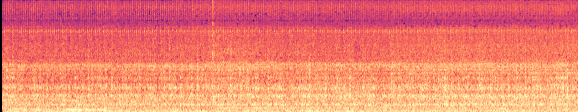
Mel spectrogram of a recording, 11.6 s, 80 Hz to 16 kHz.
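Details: Toyota Sienta with the 2NR engine at idle: a rough, gravelly growl runs steadily under the idle without changing rhythm, caused by a worn water pump.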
